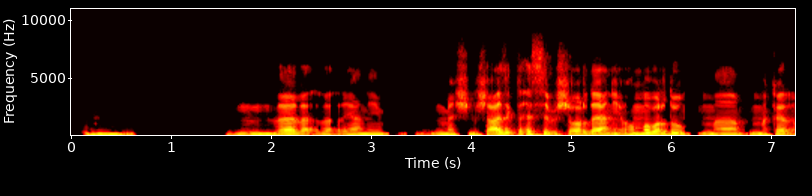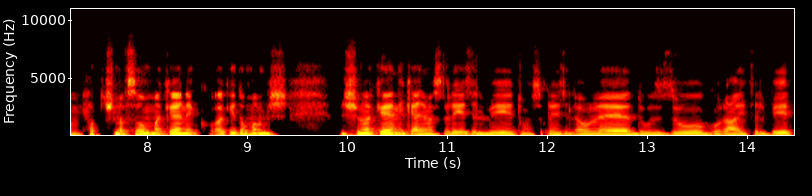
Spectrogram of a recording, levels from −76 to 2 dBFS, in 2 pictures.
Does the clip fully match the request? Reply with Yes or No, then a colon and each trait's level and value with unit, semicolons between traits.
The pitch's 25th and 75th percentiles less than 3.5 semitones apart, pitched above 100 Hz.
Yes: narrow, 2.6 semitones; low, 120 Hz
